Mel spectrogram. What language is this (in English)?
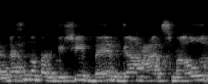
Hebrew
